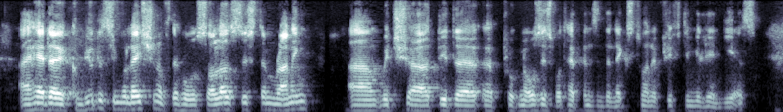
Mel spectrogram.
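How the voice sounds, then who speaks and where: A man in a German accent at a very fast pace, with fairly even intonation. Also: medium pitch for a man. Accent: German-speaking. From Austria. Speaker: tech company co-founder. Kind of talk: interview.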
